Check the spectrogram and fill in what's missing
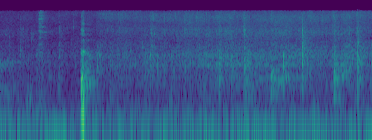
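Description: Garlic, grated ginger and curry leaves fry in hot oil with a steady crackling sizzle, opened by a sharp clatter, then spattering pops and light stirring scrapes throughout.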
